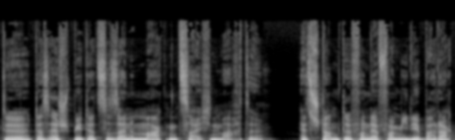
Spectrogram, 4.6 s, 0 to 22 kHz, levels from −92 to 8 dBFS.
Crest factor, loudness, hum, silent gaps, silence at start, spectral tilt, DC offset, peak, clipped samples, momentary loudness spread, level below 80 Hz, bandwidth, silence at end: 12 dB; -18 LUFS; none; none; 0 s; -6.5 dB/octave; under 0.1%; -6 dBFS; under 0.1%; 7 LU; -48 dBFS; 19 kHz; 0.05 s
